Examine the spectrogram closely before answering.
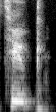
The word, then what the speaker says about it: toque: No, it's Toque. It's 2K. TOUQUE. Right? In Britain. No. Toque. It is Toque.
